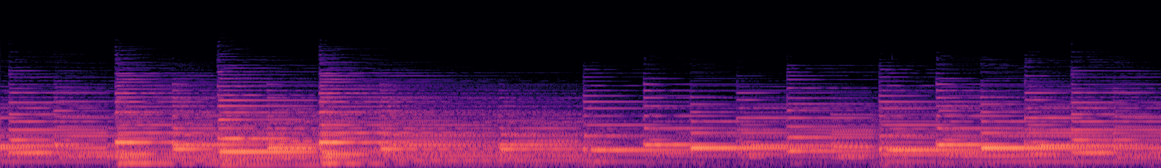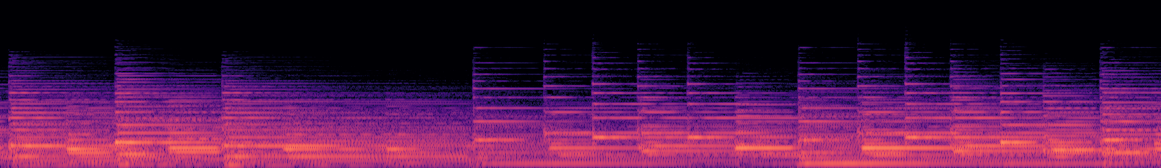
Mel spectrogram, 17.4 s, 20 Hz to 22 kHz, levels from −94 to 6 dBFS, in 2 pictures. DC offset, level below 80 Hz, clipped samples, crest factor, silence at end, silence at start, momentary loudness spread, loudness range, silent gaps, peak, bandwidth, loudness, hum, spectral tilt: under 0.1%; -54 dBFS; under 0.1%; 16 dB; 0 s; 0 s; 9 LU; 5 LU; none; -10 dBFS; 6.4 kHz; -27 LUFS; none; -8.5 dB/octave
